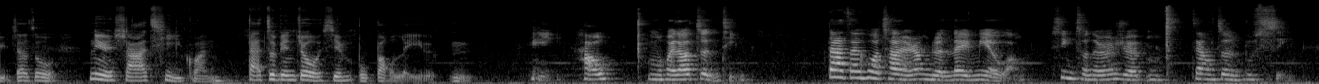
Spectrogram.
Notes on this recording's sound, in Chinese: 如有雜音請見諒。換季，鼻子過敏，過敏人請舉手！附近就是榮總 真的很抱歉！場地與設備不完善，全真實錄音現場，絕無僅有。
